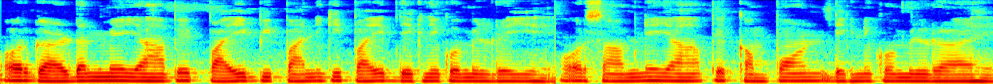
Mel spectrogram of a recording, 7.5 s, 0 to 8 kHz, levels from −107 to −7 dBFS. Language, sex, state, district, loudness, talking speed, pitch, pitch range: Hindi, male, Gujarat, Valsad, -16 LUFS, 200 wpm, 125 Hz, 120-130 Hz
